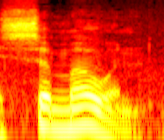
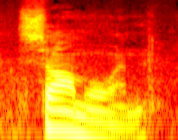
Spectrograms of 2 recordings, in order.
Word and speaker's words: Samoan: I used to say Samoan, but I notice Rose pronounces it differently, so I'm aiming for that. Samoan.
